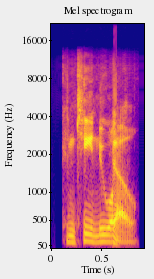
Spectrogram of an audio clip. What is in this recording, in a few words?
"continuo", American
